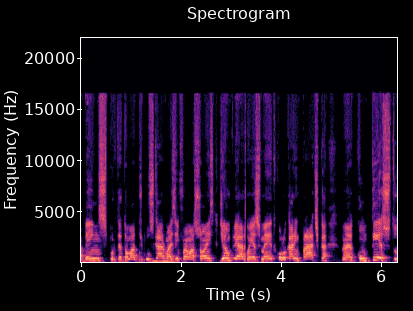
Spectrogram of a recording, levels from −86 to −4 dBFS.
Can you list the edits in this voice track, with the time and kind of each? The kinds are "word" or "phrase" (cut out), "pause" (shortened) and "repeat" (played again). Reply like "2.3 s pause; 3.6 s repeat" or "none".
1.1 s word; 2.7 s pause; 3.3 s word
